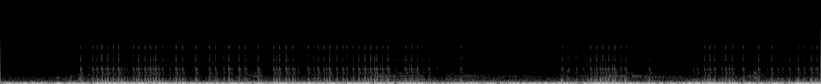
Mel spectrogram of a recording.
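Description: Airliner cabin noise in flight, heard inside the cabin: a steady low rumble of the engines and airflow, with a higher hiss that comes and goes above it.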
